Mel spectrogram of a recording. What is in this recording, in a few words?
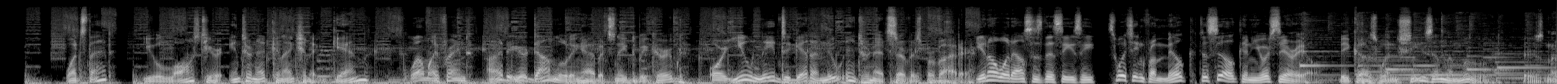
commercial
